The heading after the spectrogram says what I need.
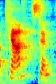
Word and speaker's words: cancel: और यहाँ पे सी के बाद में ई आया ना, तो इसलिए हमने उसको स बोला।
